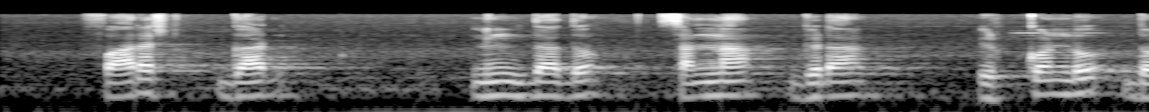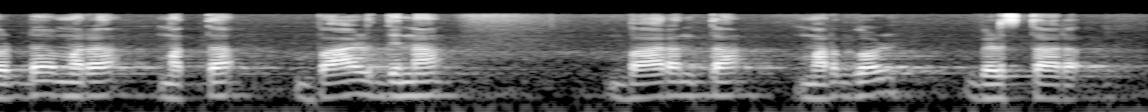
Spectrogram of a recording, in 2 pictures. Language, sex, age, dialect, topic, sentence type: Kannada, male, 18-24, Northeastern, agriculture, statement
